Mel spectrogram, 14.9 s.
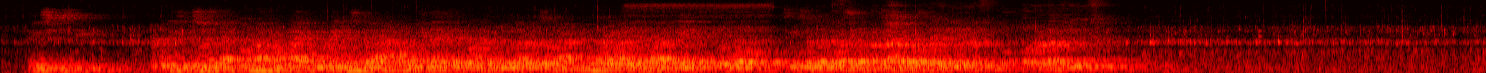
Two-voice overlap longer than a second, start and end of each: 8.2-9.6

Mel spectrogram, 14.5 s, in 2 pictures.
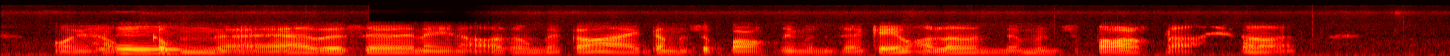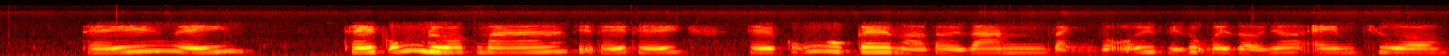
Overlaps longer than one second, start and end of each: none

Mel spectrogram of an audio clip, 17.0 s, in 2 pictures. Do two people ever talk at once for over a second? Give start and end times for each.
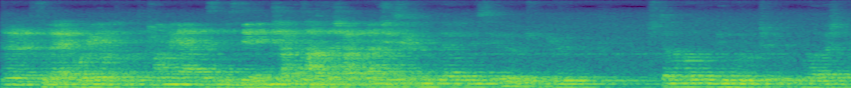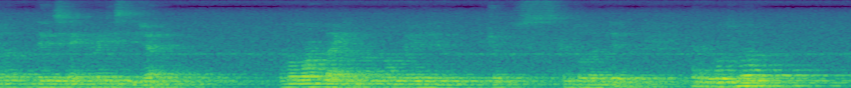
2.0-3.2

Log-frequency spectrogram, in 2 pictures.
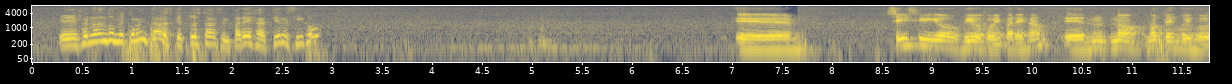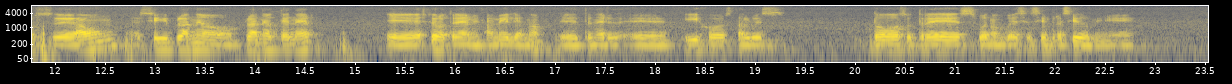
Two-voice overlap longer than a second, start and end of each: none

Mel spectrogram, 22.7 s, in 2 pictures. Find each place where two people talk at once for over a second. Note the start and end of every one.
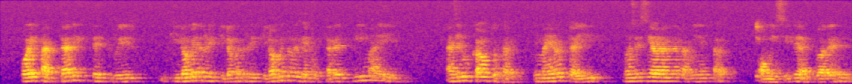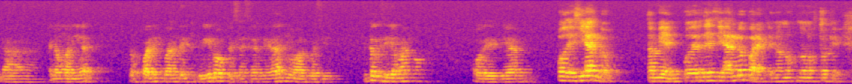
none

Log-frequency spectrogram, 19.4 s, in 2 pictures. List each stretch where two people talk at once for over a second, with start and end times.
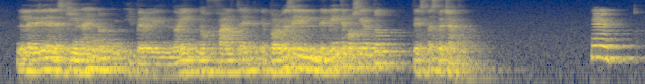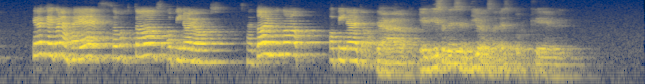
none

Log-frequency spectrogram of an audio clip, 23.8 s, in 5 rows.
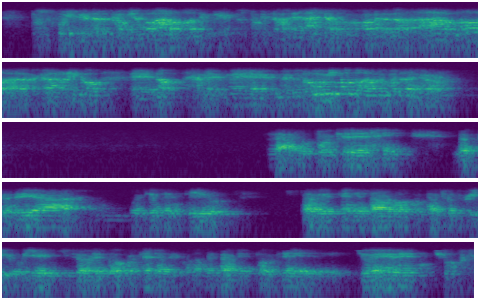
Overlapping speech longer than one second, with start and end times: none

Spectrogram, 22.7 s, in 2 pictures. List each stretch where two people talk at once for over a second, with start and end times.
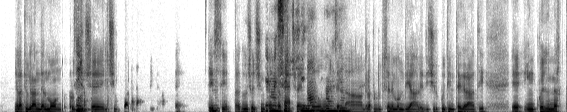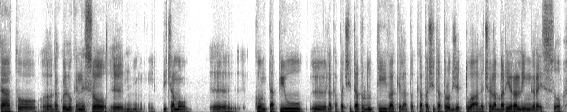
5.3-6.8

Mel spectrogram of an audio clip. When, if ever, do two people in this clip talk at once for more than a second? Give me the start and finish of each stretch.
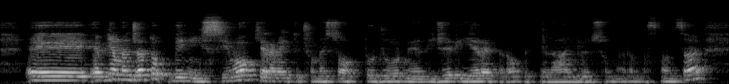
none

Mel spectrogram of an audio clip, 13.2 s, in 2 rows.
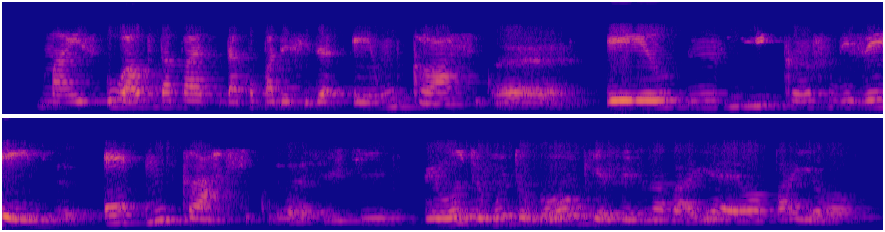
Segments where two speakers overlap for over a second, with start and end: none

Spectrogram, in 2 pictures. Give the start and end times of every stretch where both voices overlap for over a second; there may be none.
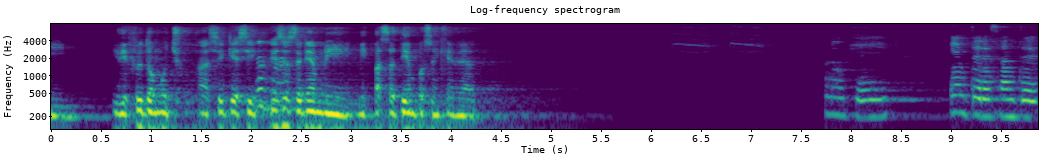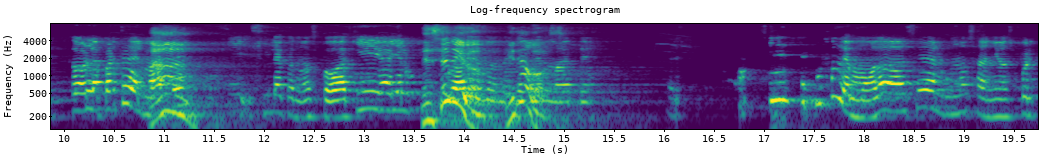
13.8-15.0

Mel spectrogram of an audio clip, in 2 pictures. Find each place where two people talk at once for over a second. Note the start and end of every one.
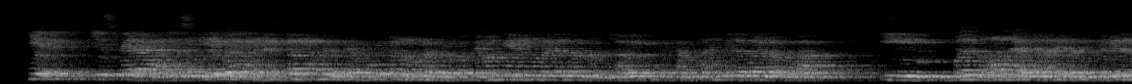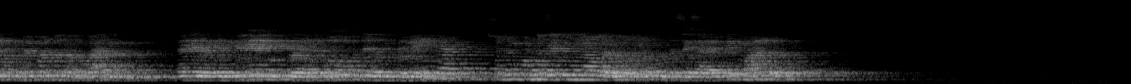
1.2-2.5

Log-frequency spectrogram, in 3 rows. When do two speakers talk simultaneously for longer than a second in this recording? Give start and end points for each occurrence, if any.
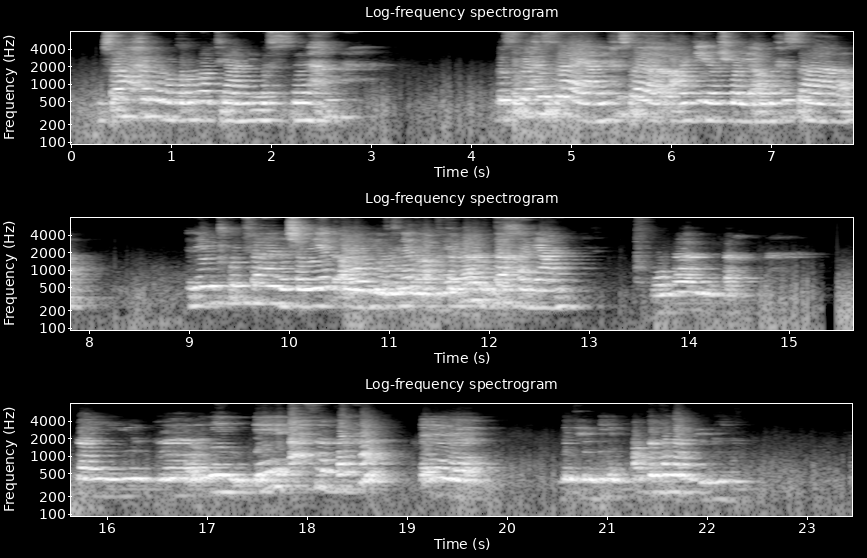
10.5-12.4

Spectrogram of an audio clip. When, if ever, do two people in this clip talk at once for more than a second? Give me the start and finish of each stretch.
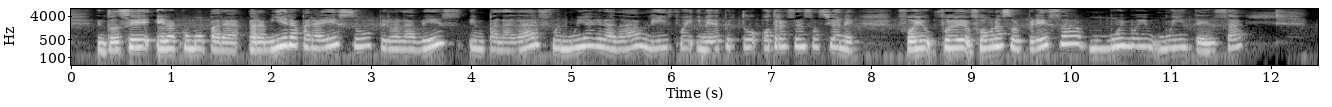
none

